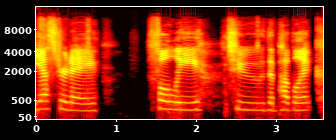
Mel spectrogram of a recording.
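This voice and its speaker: A woman speaks with a fairly high pitch and a bright, sharp tone at a fairly slow pace. The recording is very clean, with a silent background. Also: dry, close sound with no echo. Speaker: archivist. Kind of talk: virtual meeting discussion. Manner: muffled; hesitant.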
